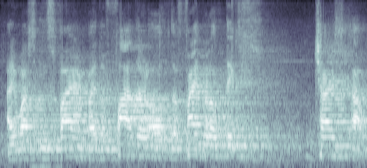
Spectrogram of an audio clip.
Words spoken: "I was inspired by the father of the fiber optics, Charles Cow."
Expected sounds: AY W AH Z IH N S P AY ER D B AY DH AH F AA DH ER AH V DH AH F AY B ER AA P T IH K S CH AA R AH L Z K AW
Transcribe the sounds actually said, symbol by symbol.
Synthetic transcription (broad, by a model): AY W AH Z IH N S P AY ER D B AY DH AH F AA DH ER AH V DH AH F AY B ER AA T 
